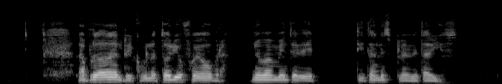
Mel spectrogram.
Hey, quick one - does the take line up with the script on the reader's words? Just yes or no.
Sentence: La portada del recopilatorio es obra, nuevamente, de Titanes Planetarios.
no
